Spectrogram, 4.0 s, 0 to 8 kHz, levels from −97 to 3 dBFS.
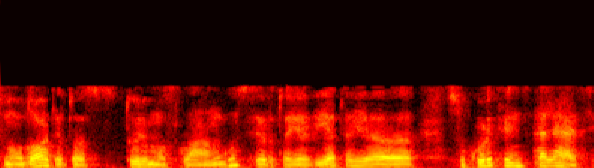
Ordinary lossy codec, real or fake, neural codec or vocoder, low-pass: AAC, 16 kbps; fake; autoencoder, 48 kHz, 128 numbers a frame, DAC-VAE, trained on Japanese speech; 7.2 kHz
